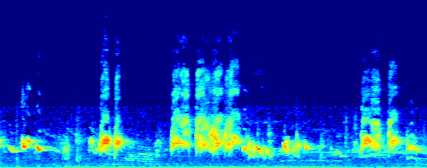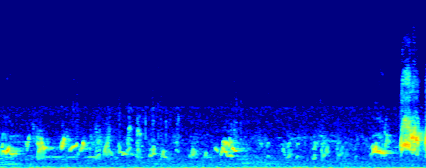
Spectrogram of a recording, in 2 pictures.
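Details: Red-whiskered bulbul song from a decoy-trapping session, played to excite caged birds: bright, bubbling whistled phrases with quick slurred notes, in bursts through the clip, some louder clusters near the start and end.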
